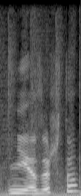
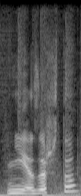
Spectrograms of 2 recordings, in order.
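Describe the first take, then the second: No difference in how they are said.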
